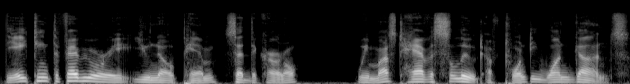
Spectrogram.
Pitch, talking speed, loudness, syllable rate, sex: 110 Hz, 180 wpm, -19 LUFS, 5.0 syllables/s, male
